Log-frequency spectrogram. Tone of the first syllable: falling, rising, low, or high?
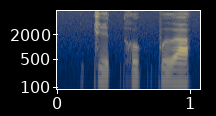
low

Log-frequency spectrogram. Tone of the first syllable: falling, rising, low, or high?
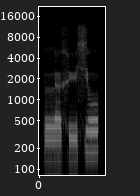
low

